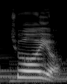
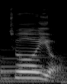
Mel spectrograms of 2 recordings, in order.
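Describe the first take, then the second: The two takes are said the same way.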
